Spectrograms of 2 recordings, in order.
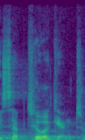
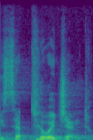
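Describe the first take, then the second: First: Septuagint said sep-TOO-uh-gint; hard g Septuagint. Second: Septuagint said sep-TOO-uh-jint; soft g Septuagint. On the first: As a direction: say Septuagint with g as in get. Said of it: "which some people call". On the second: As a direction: say Septuagint with a j sound. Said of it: "some people call the Septuagint". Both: Shown as a demonstration.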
